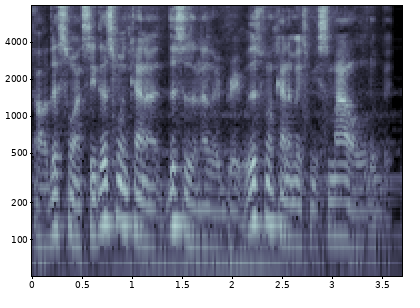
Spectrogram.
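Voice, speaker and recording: Very animated man in casual commentary. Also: lowish voice, loud music behind the voice. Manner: repetitive, halting, slangy and profane. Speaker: video creator reviewing game voice lines.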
